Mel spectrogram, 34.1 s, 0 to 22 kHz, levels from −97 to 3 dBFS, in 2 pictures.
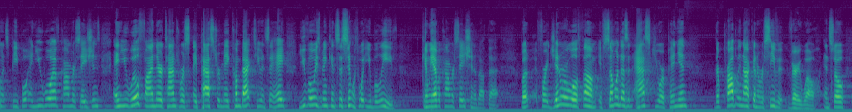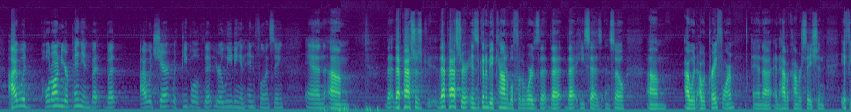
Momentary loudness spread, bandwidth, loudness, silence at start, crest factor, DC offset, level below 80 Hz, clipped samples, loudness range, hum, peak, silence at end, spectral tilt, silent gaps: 18 LU; 17.5 kHz; -30 LUFS; 0 s; 26 dB; under 0.1%; -54 dBFS; under 0.1%; 9 LU; none; -6 dBFS; 0 s; -3.5 dB/octave; none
